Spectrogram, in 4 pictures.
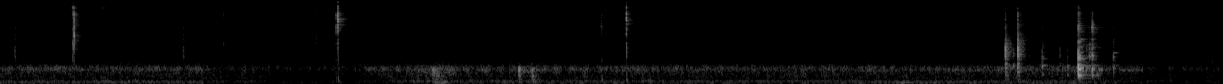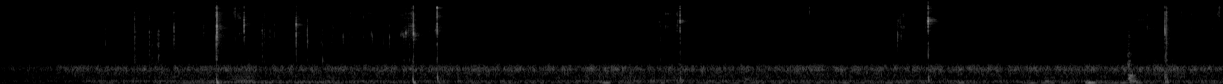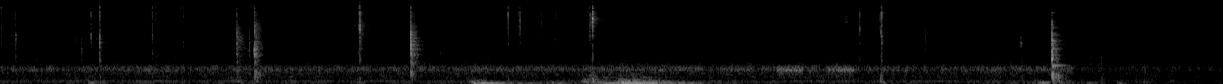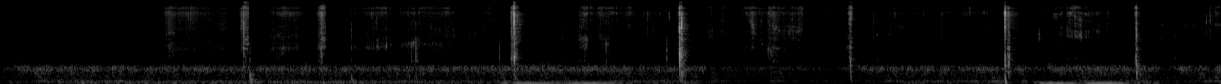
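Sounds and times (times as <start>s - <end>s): dull low thump: 29.2s - 29.6s, 30.3s - 31.5s.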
